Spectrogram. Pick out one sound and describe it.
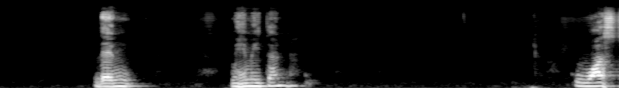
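A man speaks calmly into a close microphone, in short phrases.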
